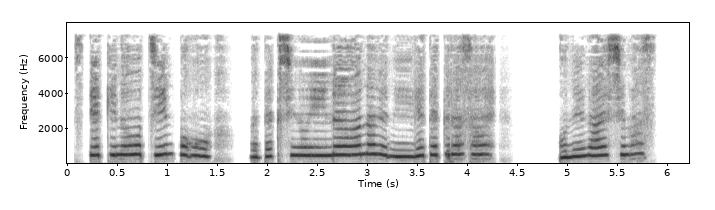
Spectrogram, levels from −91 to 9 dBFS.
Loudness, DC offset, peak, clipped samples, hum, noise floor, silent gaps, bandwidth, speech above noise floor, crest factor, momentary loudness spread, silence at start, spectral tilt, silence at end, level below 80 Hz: -18 LUFS; under 0.1%; -4 dBFS; under 0.1%; none; -77 dBFS; none; 7.6 kHz; 60 dB; 14 dB; 10 LU; 0.1 s; -2.5 dB/octave; 0.4 s; -62 dBFS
